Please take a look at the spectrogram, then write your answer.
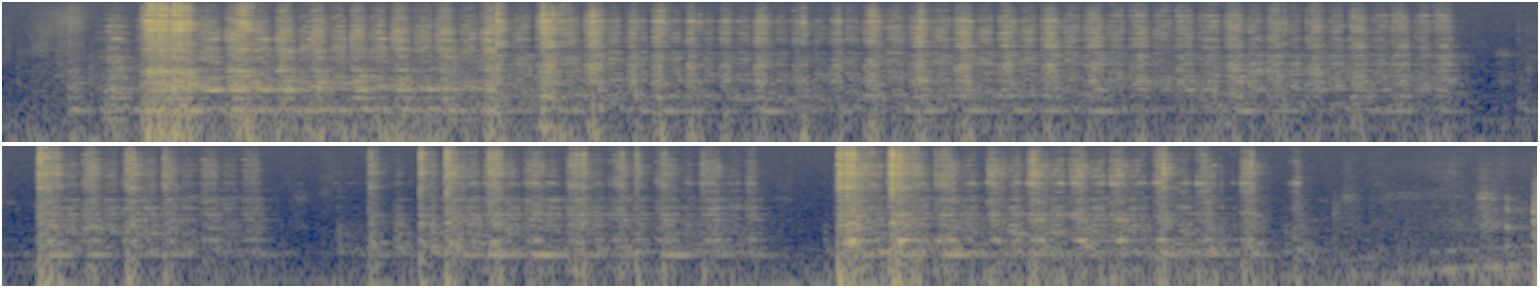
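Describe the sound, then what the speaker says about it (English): A wood rasp files a carved wooden ball and claw foot held in a clamp, producing steady, continuous scraping strokes with brief pauses between passes, close and alone with no talking. "Very light touch with the rasp this time"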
